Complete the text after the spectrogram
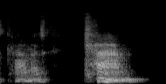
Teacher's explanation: stress the word can then the vowel sound in the middle sounds like ah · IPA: /kæn/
